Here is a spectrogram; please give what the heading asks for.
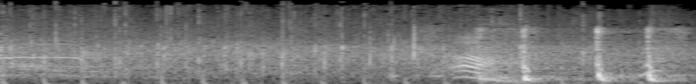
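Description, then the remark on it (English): An audience applauds in a dense, steady wash of clapping, with a few sharp whoops and shouts rising over it toward the end. “Let's give Lucy a final huge round of applause.”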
